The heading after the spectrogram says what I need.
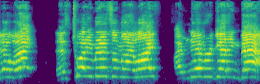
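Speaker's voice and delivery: very high, shrill shout. Telling of a man at a cafe door who turns back, retelling a man's shout. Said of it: "he just shouts".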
